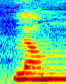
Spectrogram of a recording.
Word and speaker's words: लं: करो, फोकस करो अपना, और लम शब्द का उच्चारण करना है, लंबा लम, इस तरीके से आपको उच्चारण करना है।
